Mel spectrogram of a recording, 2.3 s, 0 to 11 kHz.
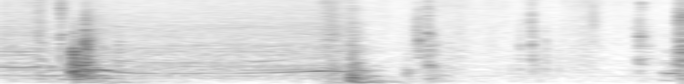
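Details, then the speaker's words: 2003 Chevy Silverado 1500HD passenger window after replugging the passenger door module, which brought it back to life (poor pin contact suspected): a short, smooth motor whine ending in a soft clunk with door clicks; normal operation. "I plugged the D or passenger door module back in and everything came back to life courtesy light I can control the window no issues there"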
